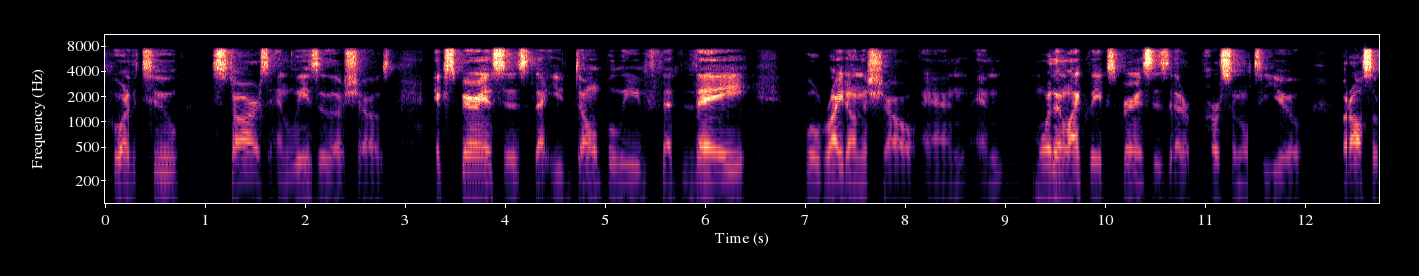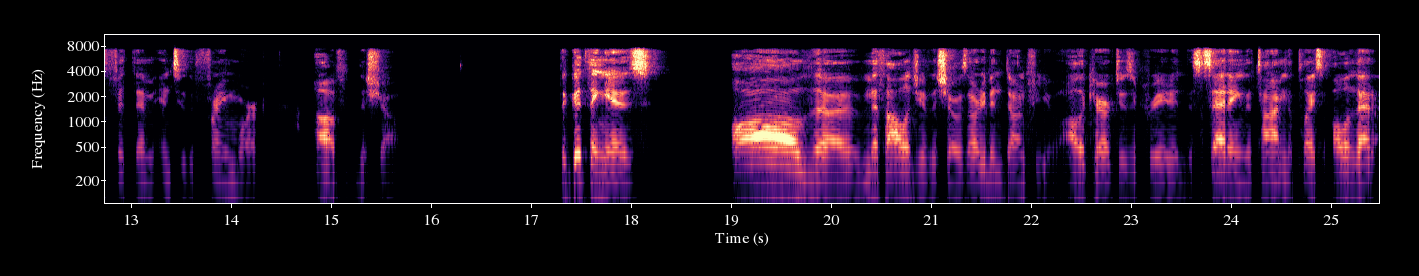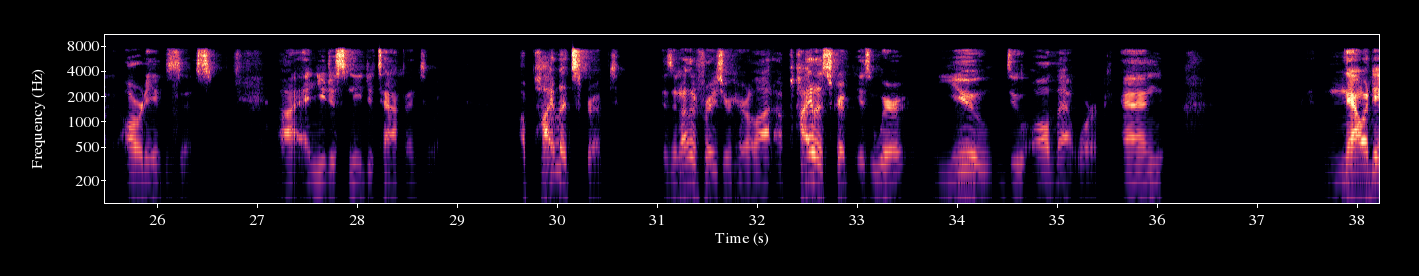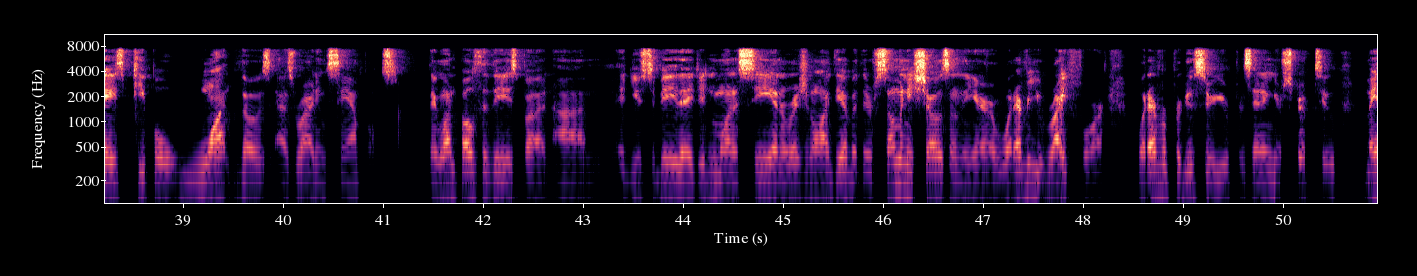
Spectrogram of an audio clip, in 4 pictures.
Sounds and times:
Speech: 0.0 - 15.7, 17.3 - 18.4, 19.0 - 28.7, 29.6 - 36.1, 37.7 - 50.9.

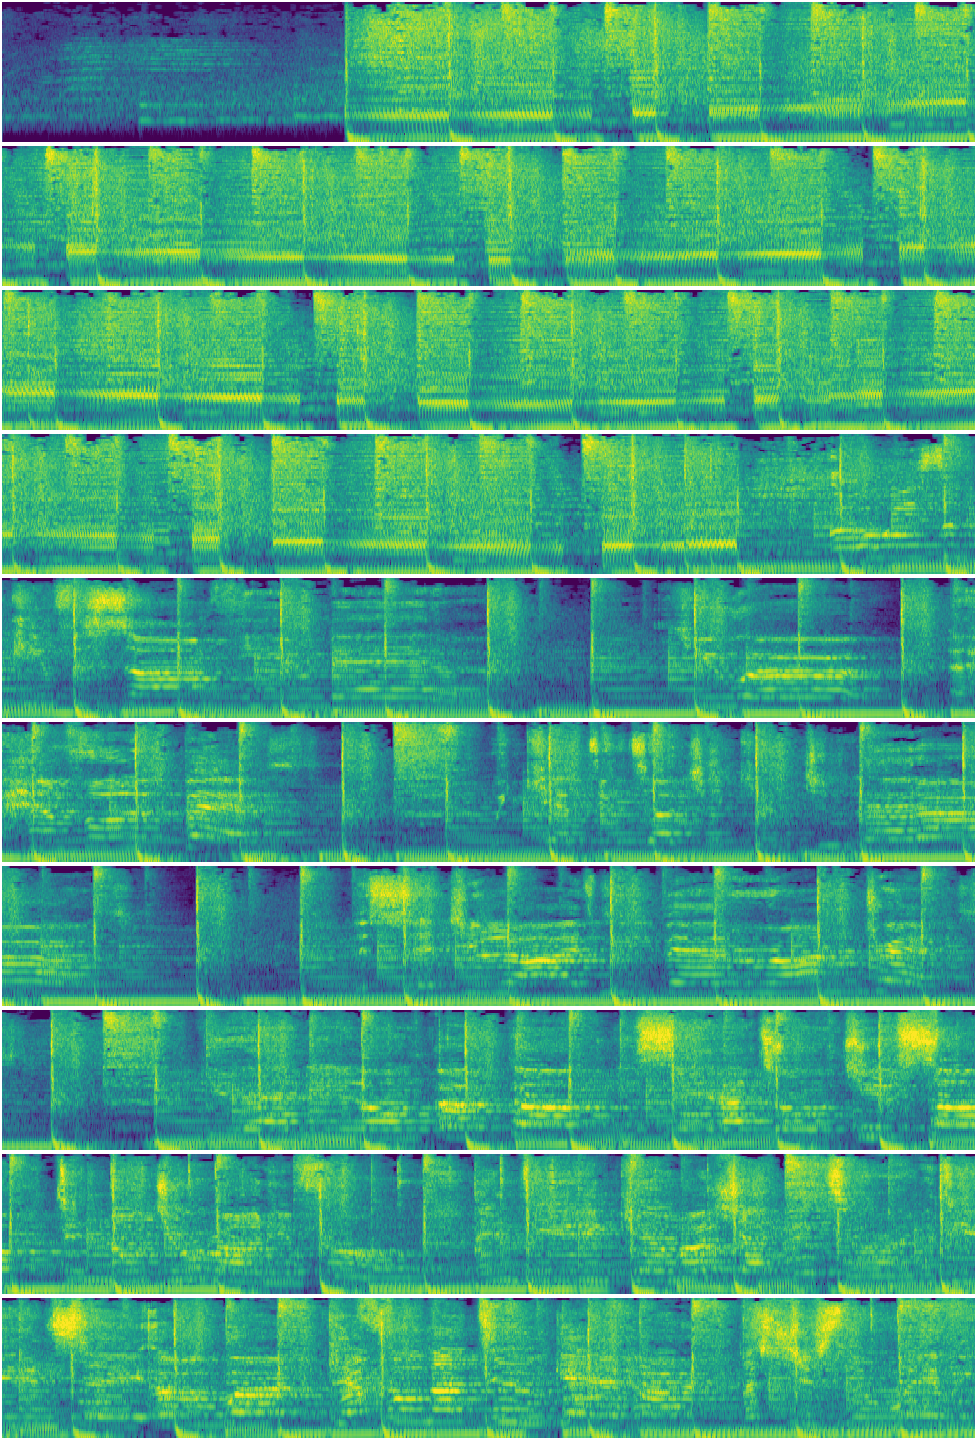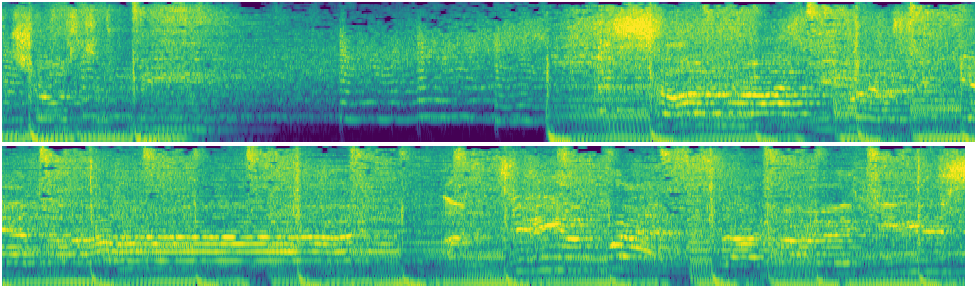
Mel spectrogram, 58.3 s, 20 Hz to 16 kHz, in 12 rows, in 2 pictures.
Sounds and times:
Music: 1.7 - 58.3.

